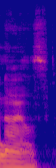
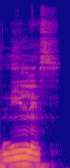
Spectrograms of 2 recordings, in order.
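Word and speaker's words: Nilles: i a-n-i-k-a niles n-i-l-l-e-s i'm not sure if that's actually the way she pronounces it but anyway i heard some of i heard a guy say it like i heard a guy pronounce that name her name in front of her for that video and she didn't correct him who knows maybe her grandma says nilis and she just goes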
